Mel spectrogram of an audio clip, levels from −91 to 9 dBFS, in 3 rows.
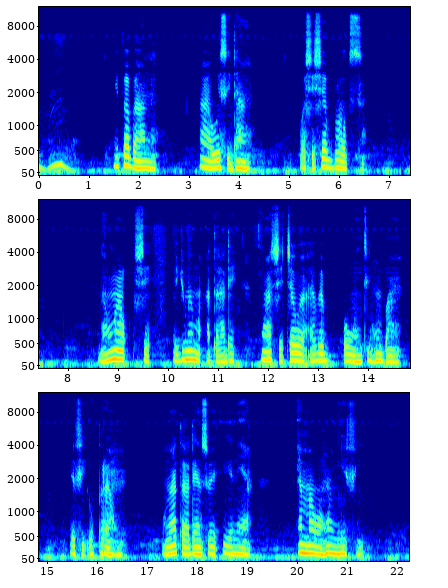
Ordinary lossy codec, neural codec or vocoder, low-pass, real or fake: AAC, 64 kbps; none; 10.8 kHz; real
